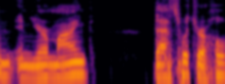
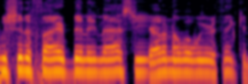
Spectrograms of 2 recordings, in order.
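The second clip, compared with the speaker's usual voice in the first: put-on sad voice pitched higher; 4 semitones higher than usual. Mocking sad fans of a rival team: mocking Gator fan voice. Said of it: "that's my Gator voice".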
